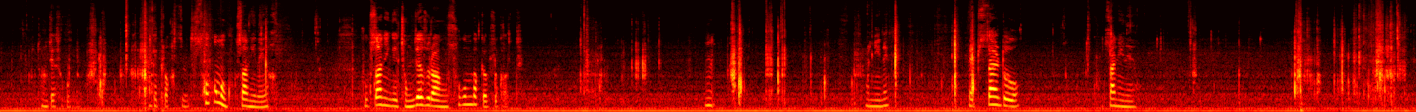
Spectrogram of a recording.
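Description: A plastic pouch crinkles and rustles as it is handled.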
